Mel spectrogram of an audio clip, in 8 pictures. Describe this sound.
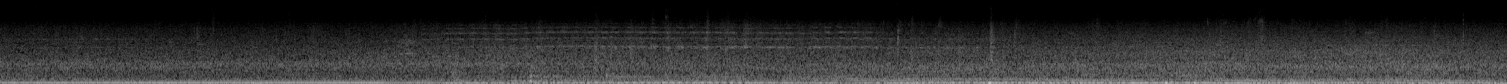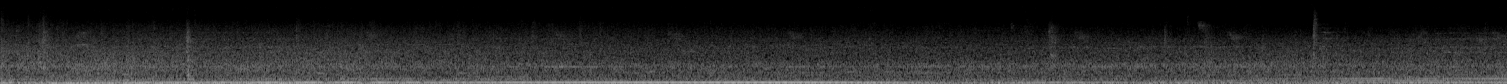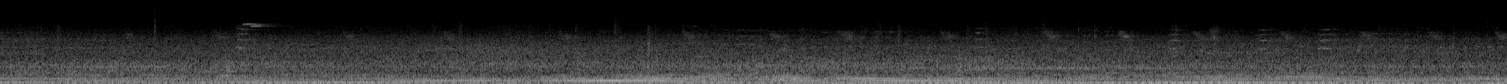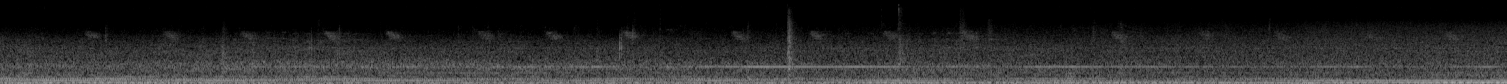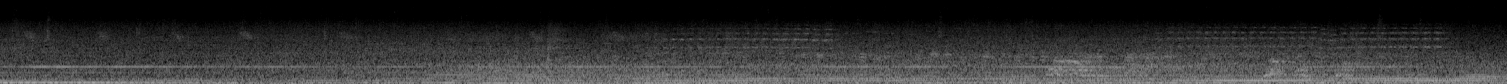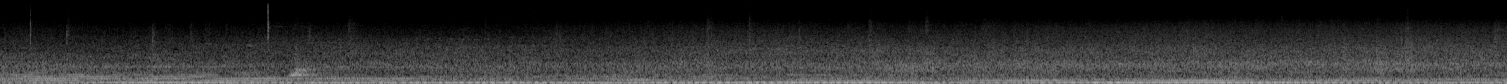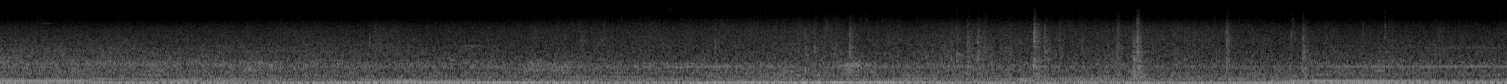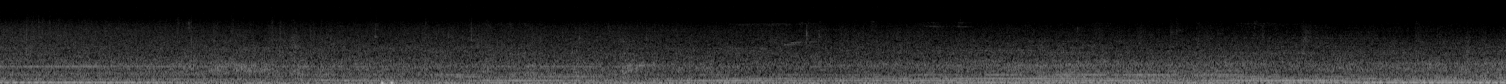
Urban Atmos leaves lawnmover in distance
Suburban atmos with wind through trees and a lawnmower in distance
